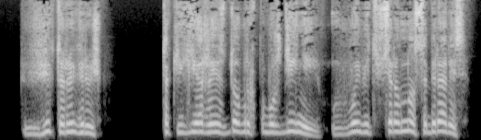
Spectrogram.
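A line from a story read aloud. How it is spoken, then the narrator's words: Squeak. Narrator (Russian): пискнул Тимур, пытаясь освободиться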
